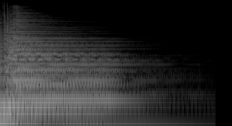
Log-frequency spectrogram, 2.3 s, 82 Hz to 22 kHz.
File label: Ab 7th Sharp 9th Guitar Open D, chord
